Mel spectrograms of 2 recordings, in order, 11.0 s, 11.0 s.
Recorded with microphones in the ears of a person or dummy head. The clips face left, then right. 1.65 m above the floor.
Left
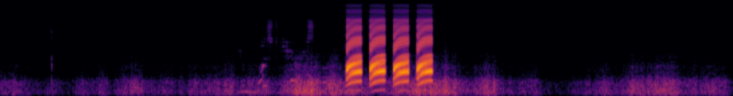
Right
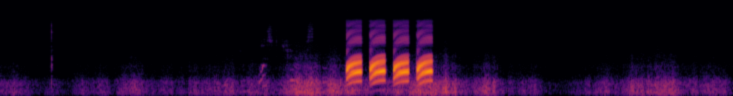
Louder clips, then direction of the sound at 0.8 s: Right 4 dB; 60° right (ahead or behind).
